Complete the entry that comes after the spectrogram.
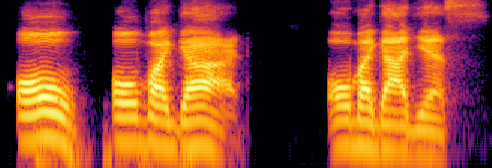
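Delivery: ordinary delivery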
